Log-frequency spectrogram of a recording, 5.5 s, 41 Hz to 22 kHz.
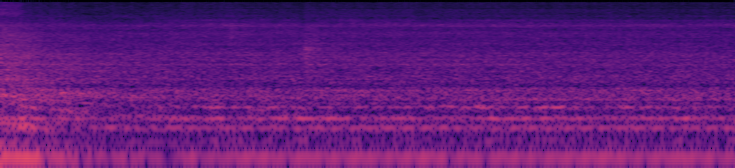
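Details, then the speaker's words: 2016–17 Chevy Silverado 1500 4x4 5.3 V8 with a flashing check-engine light, a shake and 47,290 cylinder 6 misfires. It settles into a slightly uneven idle with a faint tick; a bent pushrod and broken lifter were found. "Given the fact that there's a tick coming from the engine, I think we're just going to pull the valve cover and have a look."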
